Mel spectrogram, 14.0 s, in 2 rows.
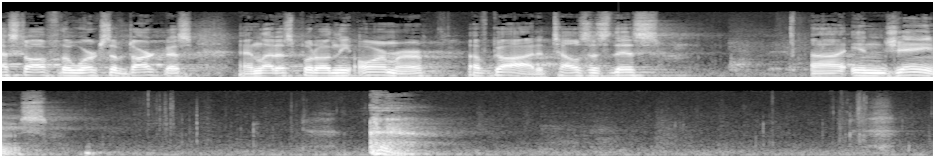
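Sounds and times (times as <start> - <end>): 
speech: 0.0 - 5.0, 6.0 - 7.4, 9.8 - 10.2
throat clearing: 5.4 - 6.0, 9.7 - 10.4.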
